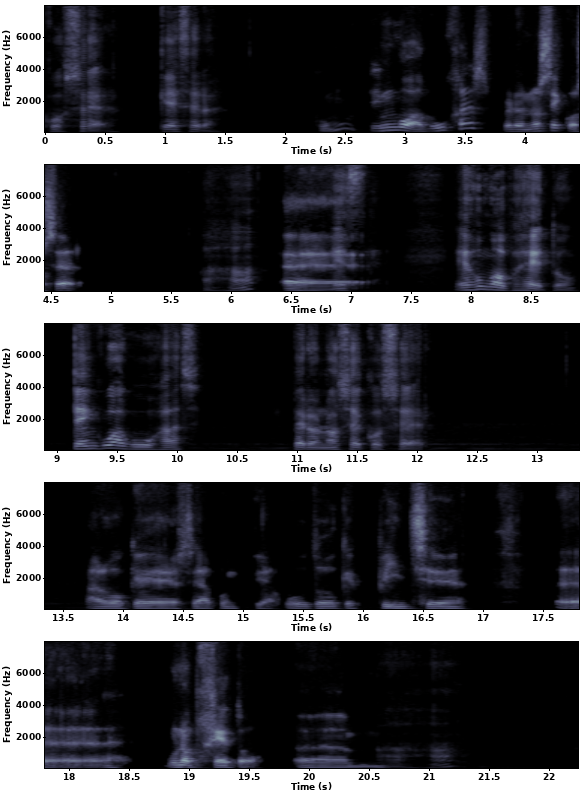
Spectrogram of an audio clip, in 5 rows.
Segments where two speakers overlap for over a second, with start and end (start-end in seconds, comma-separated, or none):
none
